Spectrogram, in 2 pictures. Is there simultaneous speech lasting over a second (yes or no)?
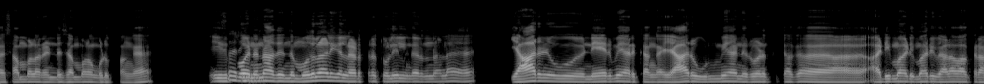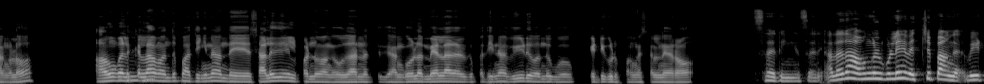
no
